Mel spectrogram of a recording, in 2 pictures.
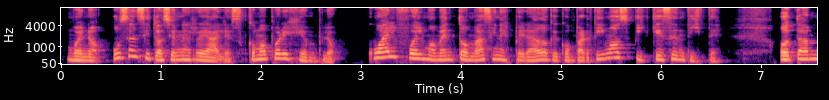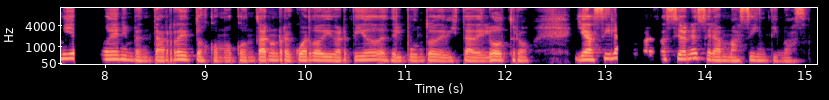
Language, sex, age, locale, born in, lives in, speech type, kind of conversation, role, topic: Spanish, female, 35-39, es-AR, Argentina, United States, read, expert-assistant, expert, ¿De qué formas creativas se puede mantener una comunicación abierta y honesta en relaciones a distancia?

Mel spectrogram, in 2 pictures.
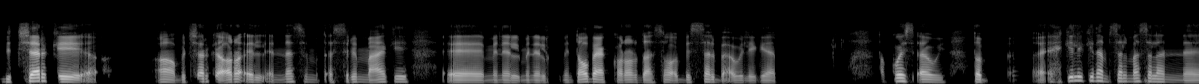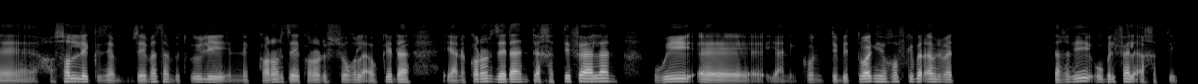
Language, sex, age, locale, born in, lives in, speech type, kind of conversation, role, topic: Arabic, male, 25-29, ar-EG, Egypt, Greece, conversation, podcast, host, إزاي بتتعامل مع الخوف قبل ما تاخد قرار كبير؟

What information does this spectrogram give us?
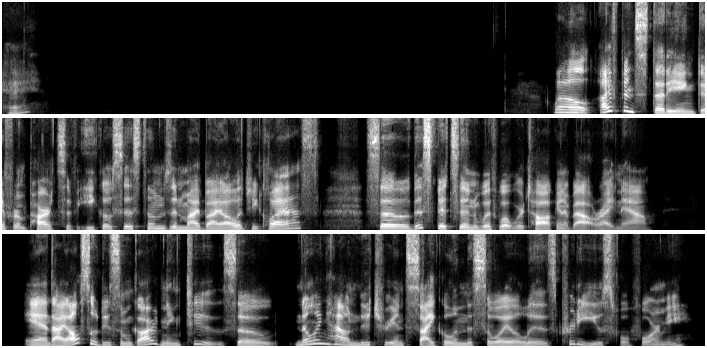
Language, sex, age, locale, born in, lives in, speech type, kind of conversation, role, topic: English, female, 50-54, en-US, United States, United States, read, expert-assistant, asker, What is the role of decomposers in an ecosystem?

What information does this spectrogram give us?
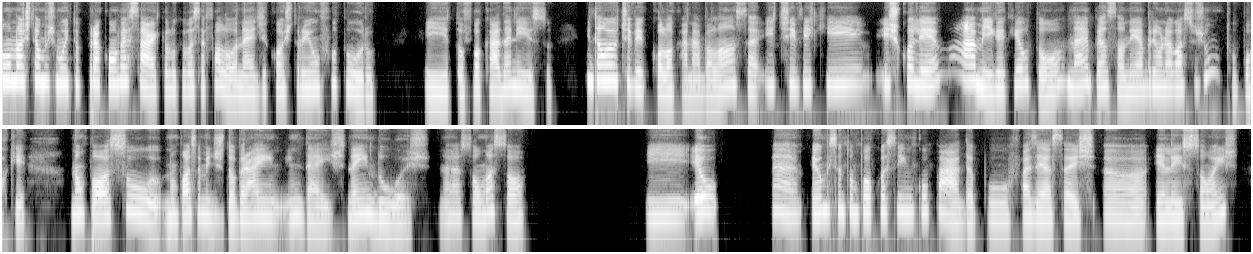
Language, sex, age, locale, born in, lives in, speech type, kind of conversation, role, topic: Portuguese, female, 35-39, pt-BR, Brazil, Portugal, conversation, advice, user, Como posso recusar convites sem prejudicar amizades importantes?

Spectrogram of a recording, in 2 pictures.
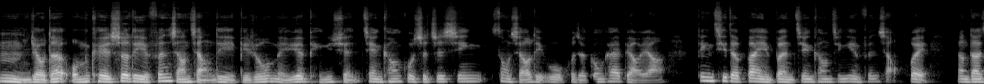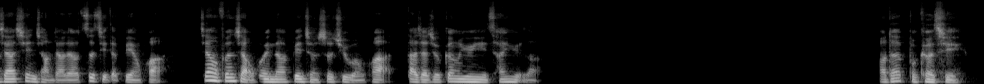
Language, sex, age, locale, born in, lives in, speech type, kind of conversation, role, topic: Chinese, male, 25-29, zh-CN, China, United States, read, expert-assistant, expert, 如果想要让我们的社区变得更健康，应该先从什么事情做起？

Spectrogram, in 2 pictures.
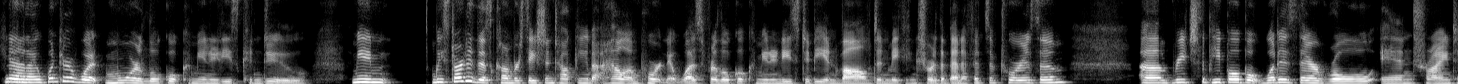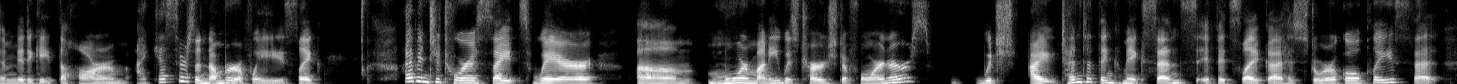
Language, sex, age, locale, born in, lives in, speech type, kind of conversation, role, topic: English, female, 45-49, en-US, United States, United States, conversation, unstructured, none, Do you think tourism helps or harms local communities?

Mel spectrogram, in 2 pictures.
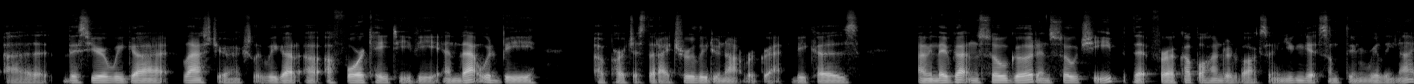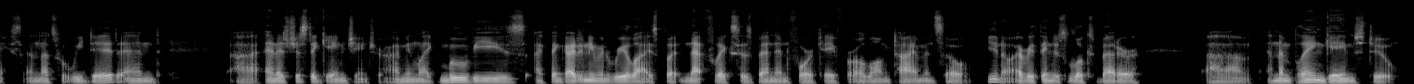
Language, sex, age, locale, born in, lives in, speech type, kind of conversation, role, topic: English, male, 25-29, en-US, United States, United States, conversation, unstructured, none, What was the last tech purchase you truly don't regret?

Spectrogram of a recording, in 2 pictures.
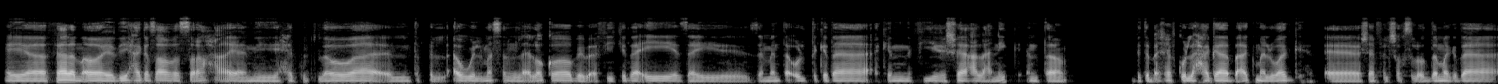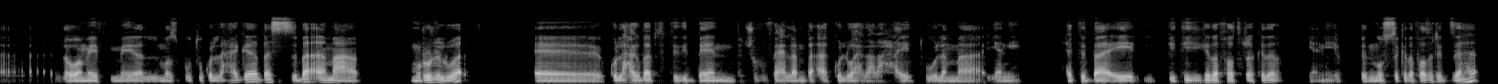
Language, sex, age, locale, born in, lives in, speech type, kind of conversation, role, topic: Arabic, male, 20-24, ar-EG, Egypt, Egypt, conversation, podcast, guest, إيه المعايير اللي بتمشي عليها وإنت بتختار شريك حياتك؟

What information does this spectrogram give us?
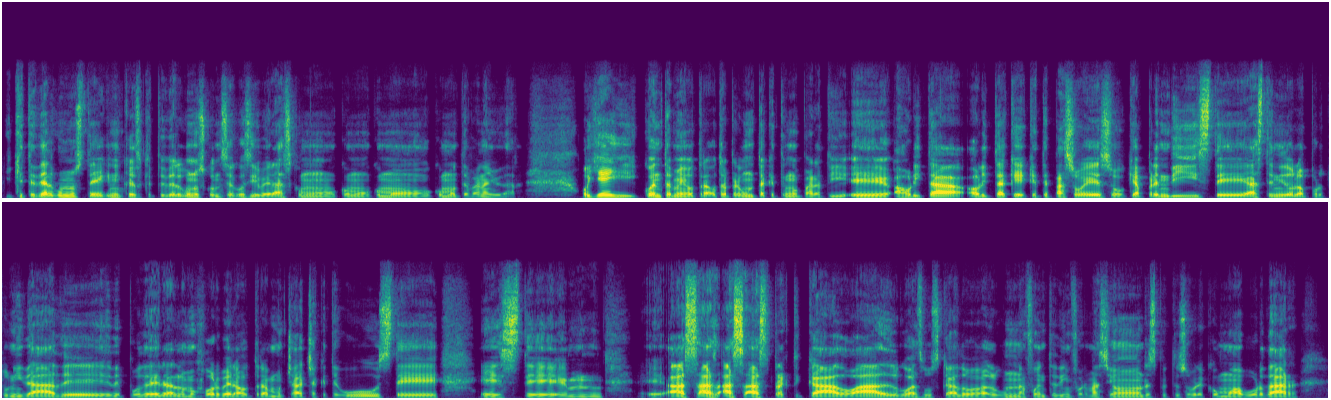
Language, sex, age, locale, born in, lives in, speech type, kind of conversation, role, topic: Spanish, male, 30-34, es-MX, Mexico, Mexico, conversation, advice, advisor, ¿Cómo puedo equilibrar los consejos de otras personas con mi propio criterio al tomar decisiones importantes?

